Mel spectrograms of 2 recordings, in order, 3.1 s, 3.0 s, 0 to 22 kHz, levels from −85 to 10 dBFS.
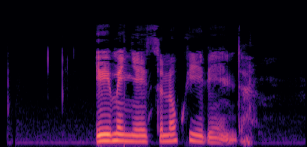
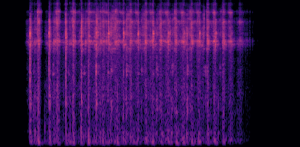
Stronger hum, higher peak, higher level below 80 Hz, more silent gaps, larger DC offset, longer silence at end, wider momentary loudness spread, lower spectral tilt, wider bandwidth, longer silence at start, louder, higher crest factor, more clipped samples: neither; about the same, -2 dBFS vs 0 dBFS; first, -62 dBFS vs under -90 dBFS; neither; neither; about the same, 0.55 s vs 0.5 s; first, 17 LU vs 7 LU; first, -7 dB/octave vs 1.5 dB/octave; second, 10.5 kHz vs over 20 kHz; first, 0.95 s vs 0.25 s; about the same, -21 LUFS vs -23 LUFS; second, 20 dB vs 28 dB; neither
